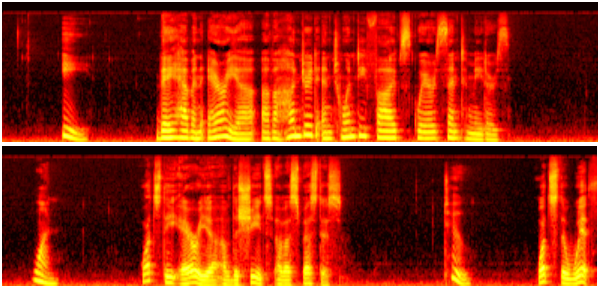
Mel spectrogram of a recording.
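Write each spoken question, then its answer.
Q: They have an area of 125 square centimeters.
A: 1: What's the area of the sheets of asbestos?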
